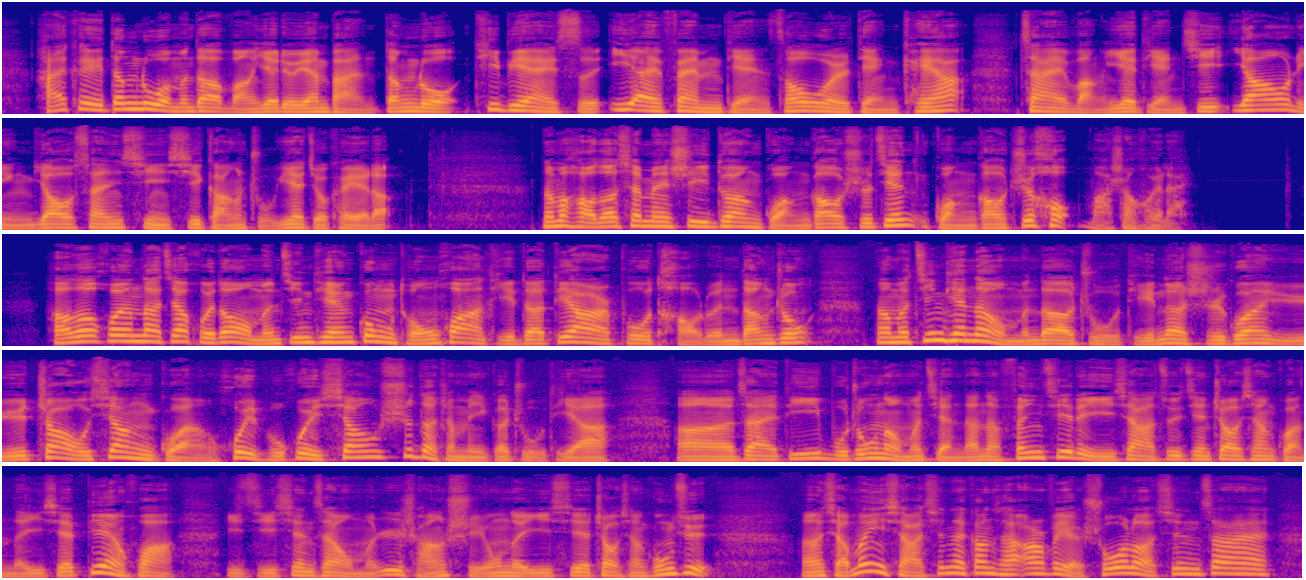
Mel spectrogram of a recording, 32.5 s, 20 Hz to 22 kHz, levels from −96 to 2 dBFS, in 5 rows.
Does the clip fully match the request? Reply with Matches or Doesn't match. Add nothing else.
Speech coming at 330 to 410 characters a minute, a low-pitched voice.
Matches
